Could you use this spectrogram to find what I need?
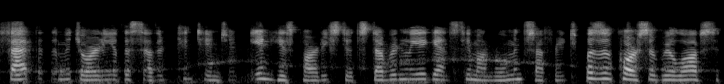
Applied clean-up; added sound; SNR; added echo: neural mask model RNNoise.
